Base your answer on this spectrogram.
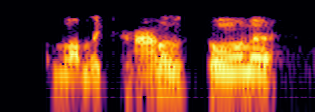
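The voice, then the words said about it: Arnold impression. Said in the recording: “He's doing his Arnold impression.”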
